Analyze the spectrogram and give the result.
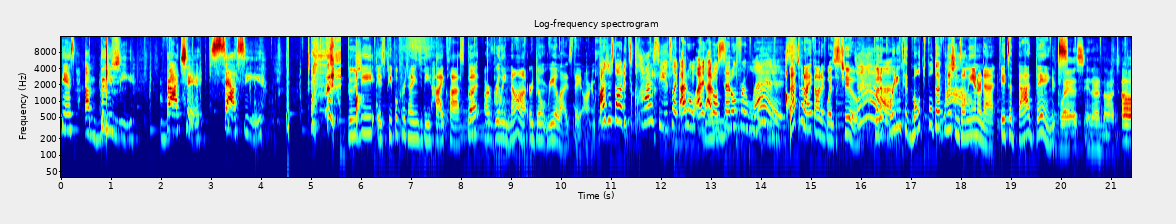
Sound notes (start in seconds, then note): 0.8 claps; 5.0 chuckles; 5.8 bubbles pop; 14.4 bubble pops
